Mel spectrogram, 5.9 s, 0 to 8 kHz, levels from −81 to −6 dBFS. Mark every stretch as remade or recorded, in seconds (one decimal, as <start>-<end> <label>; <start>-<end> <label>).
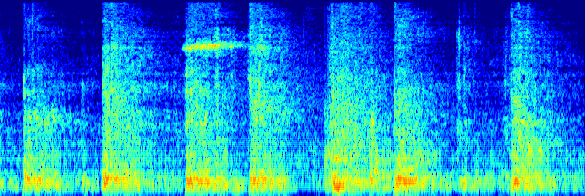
0.0-2.9 remade; 2.9-3.5 recorded; 3.5-5.9 remade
